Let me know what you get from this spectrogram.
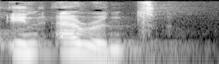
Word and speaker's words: inerrant: It's called inerrant. Inerrant. It's inerrant. The word's not only, it's spelt. Oh, where's it gone now? I've lost it on me. Oh, I-N-E-R-R-A-N-T. Inerrant, which means its history, its stories, events, its teachings all match up.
